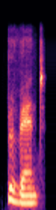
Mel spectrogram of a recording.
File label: "prevent", Indian; Dictionary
